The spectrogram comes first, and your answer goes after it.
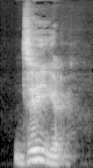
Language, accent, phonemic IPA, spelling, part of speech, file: French, Canada, /diʁ/, dires, noun, LL-Q150 (fra)-dires.wav
- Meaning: plural of dire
